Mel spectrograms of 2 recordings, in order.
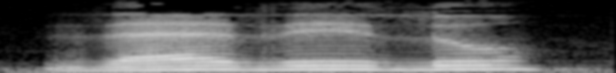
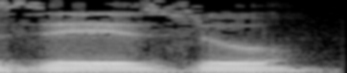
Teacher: زال نوک زبانی نازکه، ز معمولیه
